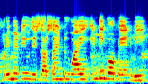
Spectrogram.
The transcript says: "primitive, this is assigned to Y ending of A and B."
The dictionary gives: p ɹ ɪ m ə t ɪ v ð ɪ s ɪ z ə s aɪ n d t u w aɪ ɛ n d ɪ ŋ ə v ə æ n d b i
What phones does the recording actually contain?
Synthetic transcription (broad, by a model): p ɹ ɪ m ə t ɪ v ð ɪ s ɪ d s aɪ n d t u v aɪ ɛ n d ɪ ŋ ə p ə n b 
